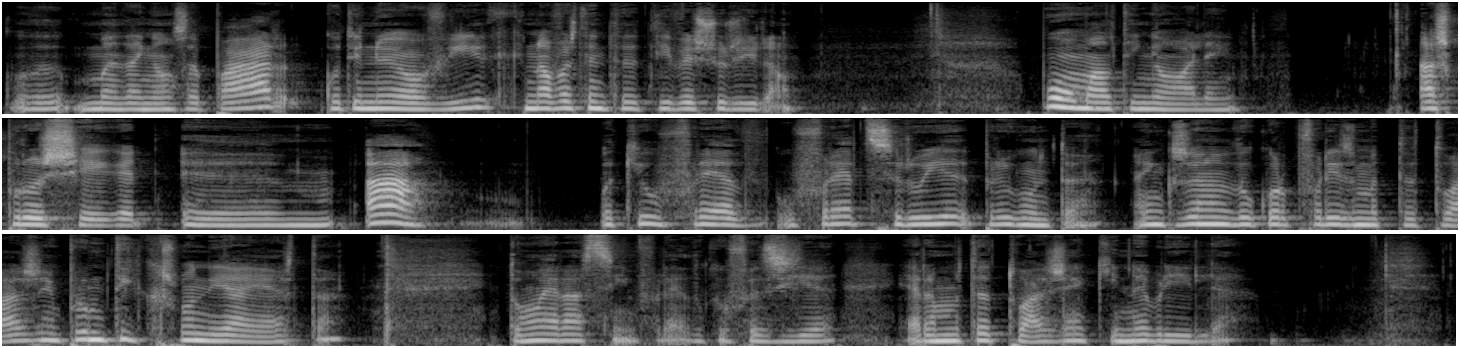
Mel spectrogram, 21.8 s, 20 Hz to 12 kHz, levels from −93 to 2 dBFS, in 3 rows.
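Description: Speech recording with no audible technical faults anywhere in the clip.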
